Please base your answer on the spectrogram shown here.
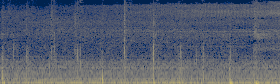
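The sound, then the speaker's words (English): Footsteps cross a small wooden platform built over muddy, swampy ground at a camp, with many soft, regular treads at an even walking pace under a constant outdoor hiss and a couple of heavier thuds near the end. “I'm walking across a little wooded platform that goes over some muddy, swampy areas.”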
